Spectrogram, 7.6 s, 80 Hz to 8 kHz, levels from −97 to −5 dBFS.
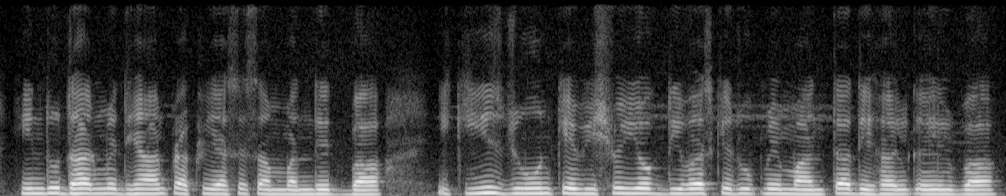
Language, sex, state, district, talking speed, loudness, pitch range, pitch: Bhojpuri, female, Bihar, Saran, 165 wpm, -19 LUFS, 180-200 Hz, 190 Hz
